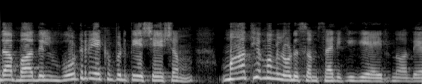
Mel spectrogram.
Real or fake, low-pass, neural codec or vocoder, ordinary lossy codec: fake; 7.2 kHz; vocoder, 22.05 kHz, 80 mel bands, WaveNeXt; none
